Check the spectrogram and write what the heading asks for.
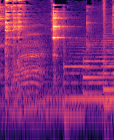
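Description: A metal teaspoon clinks once against a ceramic coffee cup and saucer about a second in, with a short high ring after it. Soft background music comes in just after.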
